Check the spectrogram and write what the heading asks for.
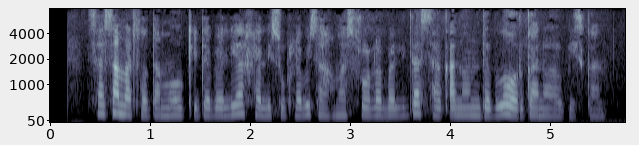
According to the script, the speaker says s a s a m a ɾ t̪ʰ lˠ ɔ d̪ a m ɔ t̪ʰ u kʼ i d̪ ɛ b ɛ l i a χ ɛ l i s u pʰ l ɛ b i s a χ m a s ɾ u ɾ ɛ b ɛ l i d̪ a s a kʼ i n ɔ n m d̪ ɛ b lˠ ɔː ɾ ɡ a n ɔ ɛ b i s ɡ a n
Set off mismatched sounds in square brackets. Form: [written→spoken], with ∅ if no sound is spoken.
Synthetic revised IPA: s a s a m a ɾ t̪ʰ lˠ ɔ d̪ a m ɔ [t̪ʰ→∅] u kʼ i d̪ ɛ b ɛ l i a χ ɛ l i s u pʰ l ɛ b i s a [χ→ʁ] m a s ɾ u [ɾ→l] ɛ b ɛ l i d̪ a s a kʼ [i→a] n ɔ n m d̪ ɛ b lˠ ɔː ɾ ɡ a n ɔ ɛ b i s ɡ a n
